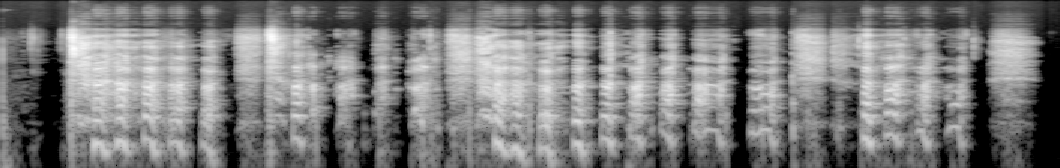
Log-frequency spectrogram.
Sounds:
Laughter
